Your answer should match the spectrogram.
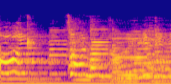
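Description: Cantonese opera (粵曲) singing, a voice with wide vibrato, over traditional Chinese instrumental accompaniment.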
